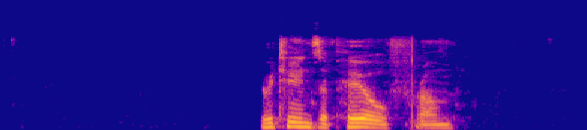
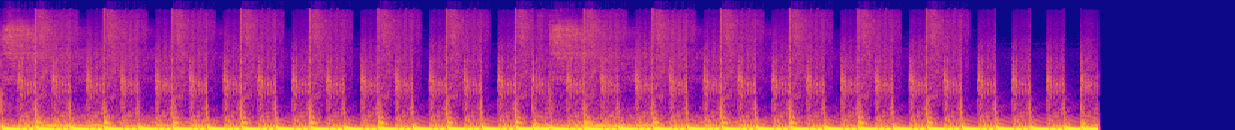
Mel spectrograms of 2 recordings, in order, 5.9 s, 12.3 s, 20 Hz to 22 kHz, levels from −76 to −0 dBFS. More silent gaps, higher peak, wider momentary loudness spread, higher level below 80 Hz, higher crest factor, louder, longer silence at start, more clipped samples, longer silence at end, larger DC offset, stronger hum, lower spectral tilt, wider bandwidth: neither; about the same, -2 dBFS vs 0 dBFS; first, 12 LU vs 1 LU; second, -56 dBFS vs -4 dBFS; first, 18 dB vs 4 dB; second, -17 LUFS vs -7 LUFS; first, 2.6 s vs 0 s; second, under 0.1% vs 10%; about the same, 1.35 s vs 1.35 s; second, under 0.1% vs 1%; neither; about the same, -5 dB/octave vs -6 dB/octave; second, 7.6 kHz vs 16.5 kHz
